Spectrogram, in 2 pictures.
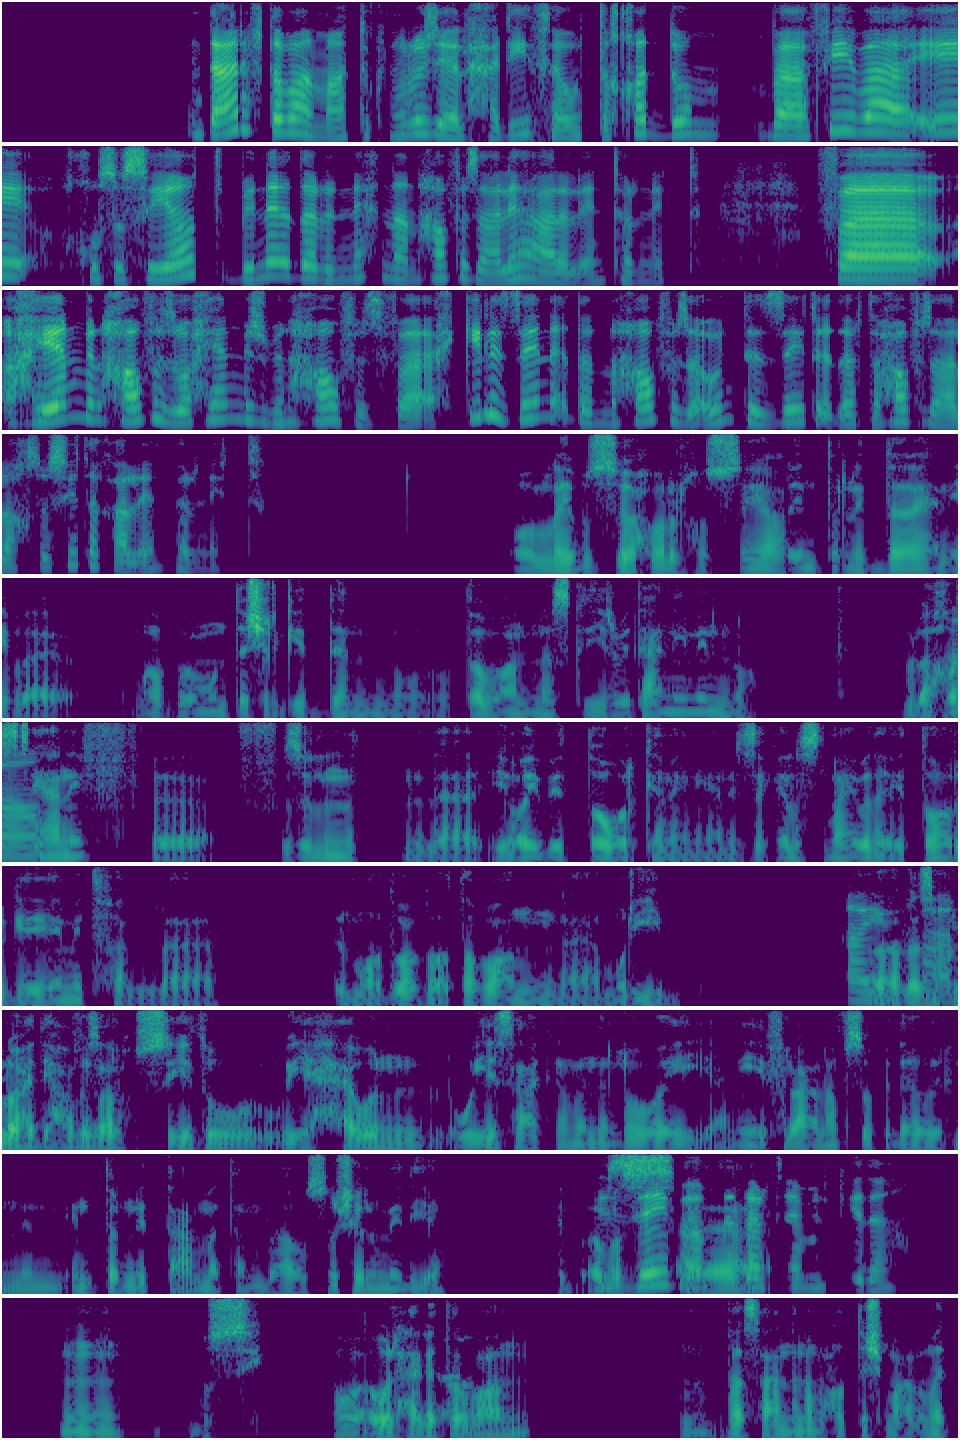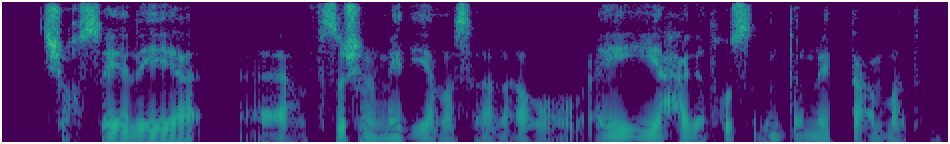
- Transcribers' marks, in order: tapping; in English: "AI"; in English: "والسوشيال ميديا"; in English: "السوشيال ميديا"
- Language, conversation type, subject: Arabic, podcast, إزاي بتحافظ على خصوصيتك على الإنترنت؟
